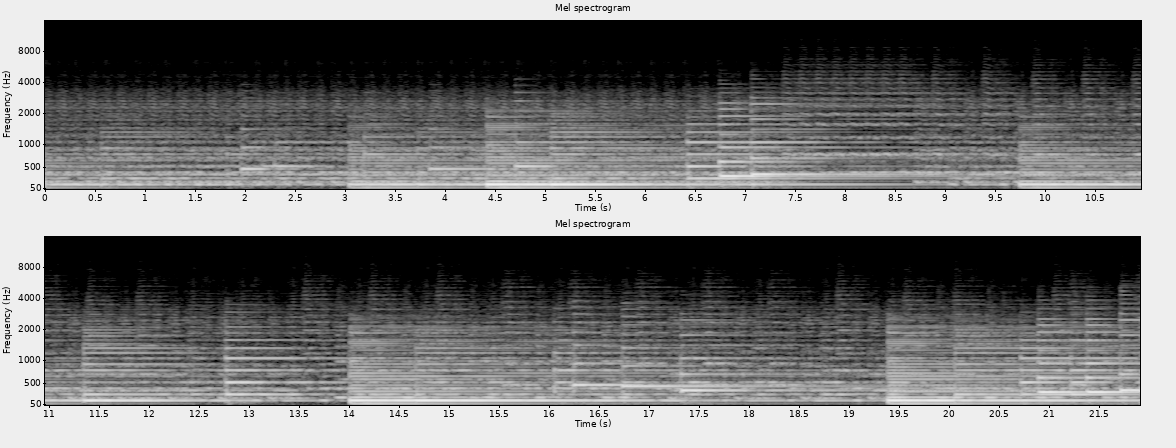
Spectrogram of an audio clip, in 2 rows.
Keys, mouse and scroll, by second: 5.8-8.3 drag, 7.9 l, 11.0-14.4 drag, 21.1-21.9 middle drag.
